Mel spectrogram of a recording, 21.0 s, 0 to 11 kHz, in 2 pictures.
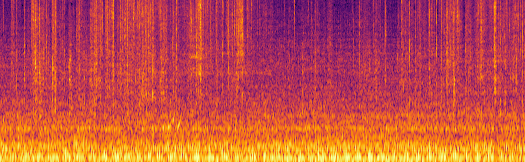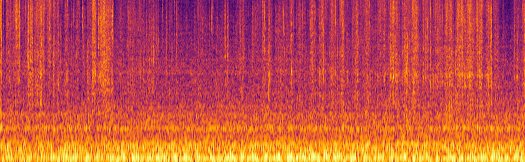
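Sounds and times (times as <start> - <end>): plastic packets crinkling: 0.0 - 21.0
steady low hum: 0.0 - 21.0
snack crumbling into a palm: 5.8 - 21.0.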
